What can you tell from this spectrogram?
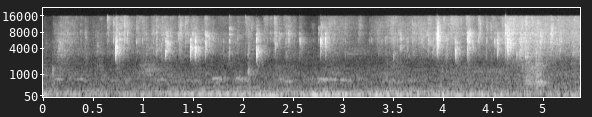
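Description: Water from a garden hose spraying and splashing onto a person's body and a wet concrete floor, in uneven, irregular splashes.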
